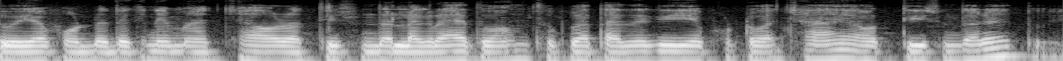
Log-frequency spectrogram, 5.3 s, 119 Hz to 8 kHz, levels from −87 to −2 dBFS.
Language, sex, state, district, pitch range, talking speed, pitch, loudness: Hindi, male, Punjab, Kapurthala, 115-120 Hz, 350 wpm, 115 Hz, -15 LUFS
